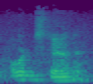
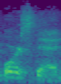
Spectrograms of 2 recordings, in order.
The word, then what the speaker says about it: Ørsted: He is from Ornstead. Am I pronouncing that right? Orsted, yes. Orsted. Or I think if you're in Denmark, it's like Ørsted or something like that.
